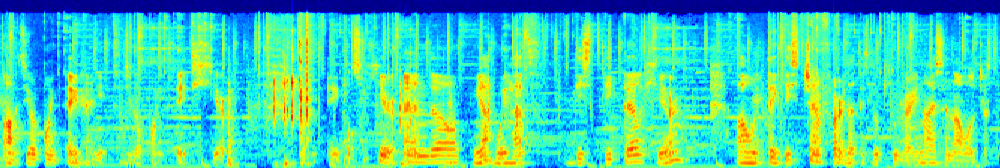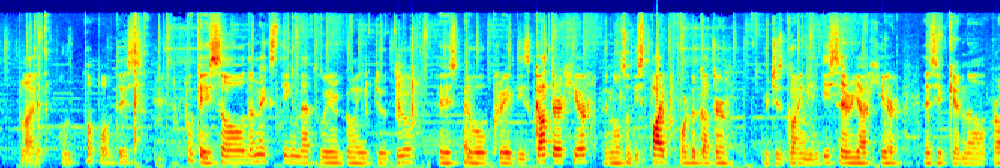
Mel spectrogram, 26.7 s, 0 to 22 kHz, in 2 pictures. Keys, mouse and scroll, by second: 0.7 right click, 2.1 right click, 2.3 right click, 2.5 right click, 2.7 right click, 3.6 KP_Decimal, 3.7 KP_8, 4.0 KP_Enter, 5.3 F3, 6.0-6.5 alt+scroll down 1, 9.7 click, 10.7 right click, 11.8 click, 12.8 click, 13.7 right click, 15.1 click, 15.6 middle click, 15.6 F3, 17.1 click, 17.5 click, 18.6 alt+q, 21.1 middle click, 22.9 middle click, 22.9 right click, 24.4 right click, 25.3 right click, 26.4 right click.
